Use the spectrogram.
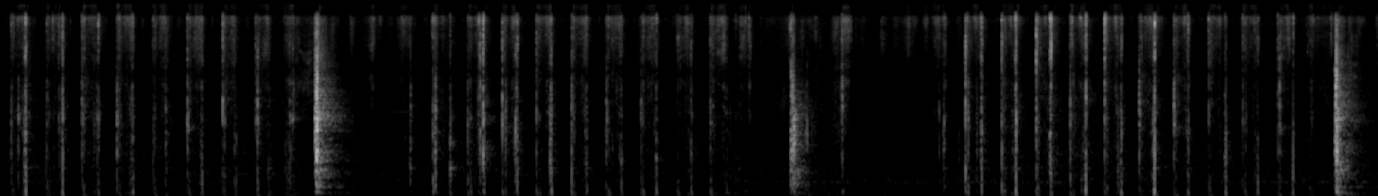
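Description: A deck of tarot cards is shuffled by hand in a steady run of soft, rapid riffling flicks, close and fairly quiet, with a few louder bridge or tap sounds marking pauses between passes.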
